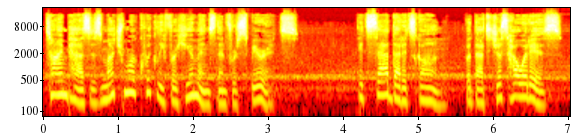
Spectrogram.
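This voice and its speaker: Low, aloof ancient ice spirit. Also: female voice, expressive, a little slow, darkish tone, slight background noise. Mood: wistful. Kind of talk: video game cutscene voice acting. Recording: game music behind the voice.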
